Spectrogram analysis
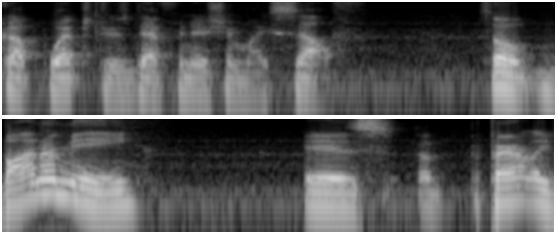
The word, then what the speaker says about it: bonhomie: had to look up Webster's definition myself so bonhomie is apparently bonhomie is the correct pronunciation there's a couple of definitions the late 18th century from the French definition is bonhomie meaning good fellow generally speaking modern use of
